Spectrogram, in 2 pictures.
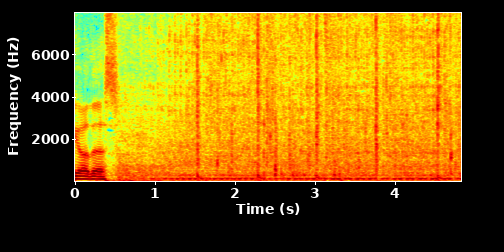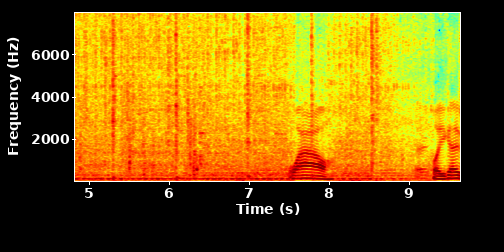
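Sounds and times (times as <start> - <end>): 
speech: 0.0 - 0.8, 7.5 - 8.2, 9.1 - 9.6
low mechanical hum: 0.0 - 9.6
hammer chipping ice in a freezer: 1.5 - 7.2.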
